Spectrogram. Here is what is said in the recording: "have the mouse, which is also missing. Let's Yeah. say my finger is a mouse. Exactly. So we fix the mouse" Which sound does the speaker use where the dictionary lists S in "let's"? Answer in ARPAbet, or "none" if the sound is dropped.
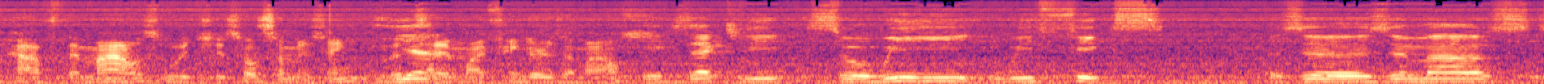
none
